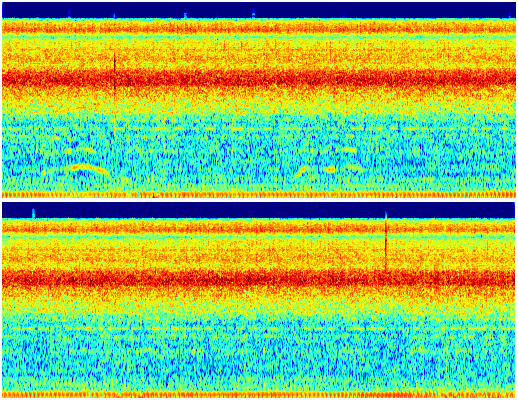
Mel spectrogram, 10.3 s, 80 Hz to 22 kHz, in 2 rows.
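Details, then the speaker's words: 1966 Simplicity Sovereign lawn tractor, Briggs points-ignition single-cylinder, fed a little starting fluid to get going: steady, even beat with a low hum and no misses; running fine, though the extended old coil wire is probably arcing. "but I'm having to feed it with a little bit of starting fluid to get it rolling."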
